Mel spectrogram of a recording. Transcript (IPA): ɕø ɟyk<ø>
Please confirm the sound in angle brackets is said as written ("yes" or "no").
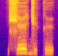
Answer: no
